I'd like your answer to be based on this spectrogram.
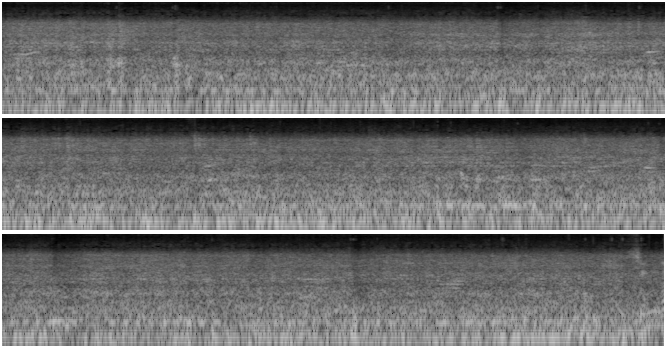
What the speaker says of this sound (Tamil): வண்டி எண்பதில் தாங்க போகுது போதுங்க போதுங்க இப்போ தான் ஏறுது வண்டி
